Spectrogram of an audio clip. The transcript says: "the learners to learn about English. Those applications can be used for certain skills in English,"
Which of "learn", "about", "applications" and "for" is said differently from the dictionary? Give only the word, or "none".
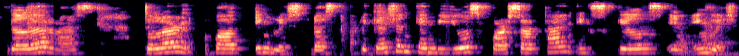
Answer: applications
